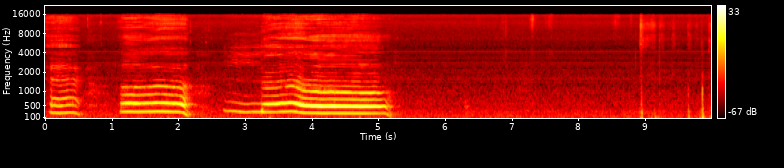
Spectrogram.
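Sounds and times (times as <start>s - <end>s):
man singing a long note: 0.0s - 5.3s.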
